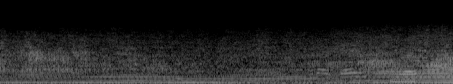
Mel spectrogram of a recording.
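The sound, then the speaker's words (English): A propeller plane drones steadily overhead, its engine hum loud and continuous, shifting pitch slightly near the end as it passes by. “Oh, hang on, plane coming.”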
